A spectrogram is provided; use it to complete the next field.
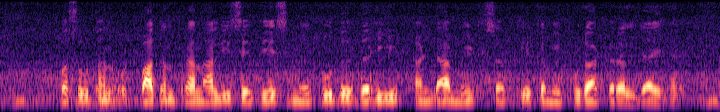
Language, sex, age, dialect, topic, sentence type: Magahi, male, 36-40, Southern, agriculture, statement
